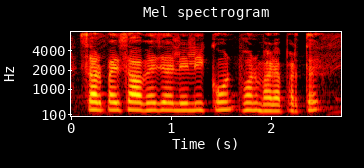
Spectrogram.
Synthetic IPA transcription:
səɾpəɪsabʱeːd͡ʒaleːlikoːnpʰoːnbʱəɽapəɾt̪e

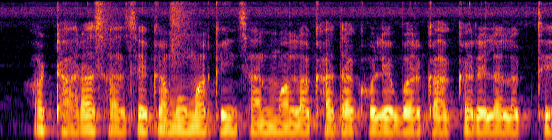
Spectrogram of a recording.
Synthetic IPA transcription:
əʈʰːaɾasalsekəmũməɾkɪnsanmãləkʰat̪akʰolebəɾkakəɾelaləkt̪e

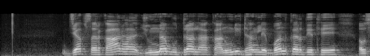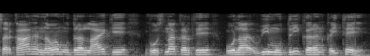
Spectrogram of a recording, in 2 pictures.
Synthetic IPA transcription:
d͡ʒəbsəɾkaɾɦəd͡ʒunːamud̪ɾalakanuniɖʱəŋɡlebə̃nd̪kəɾd̪et̪ʰeɔsəɾkaɾɦə̃nəʋamud̪ɾalaeke | ɡʱosnakəɾt̪ʰe | olawimud̪ɾikəɾənkəjt̪ʰe

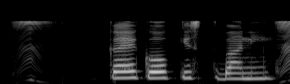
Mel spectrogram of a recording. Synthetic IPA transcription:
kɐekoːkɪst̪baːniː

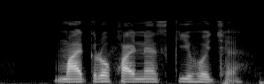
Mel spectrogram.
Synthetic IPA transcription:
maɪkɾopʰaːɪnɛ̃nskiɦoːit͡ʃʰɛ̰ː

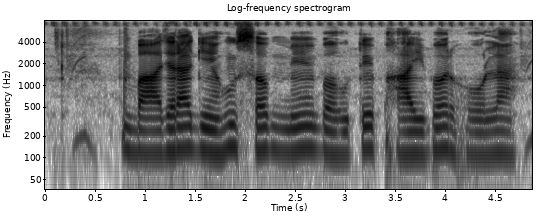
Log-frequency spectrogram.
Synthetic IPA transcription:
baːd͡ʒɾaɡeːɦũsəbmẽbəɦʊt̪epʰaːibəɾɦoːlaː

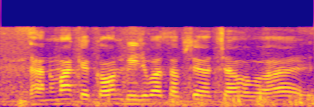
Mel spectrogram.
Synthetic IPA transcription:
d̪ʱənmakekɔːnbid͡ʒʋasəbseətːʃʰaɦobaɦaɦɛ

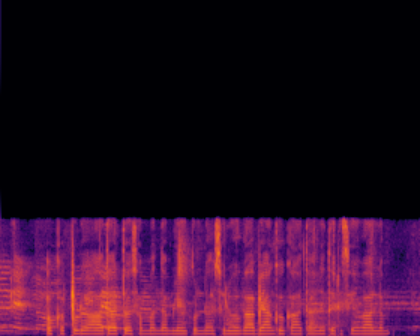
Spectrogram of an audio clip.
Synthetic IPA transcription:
ɔkɐpːuɽuaːd̪aːt̪o̞ːsɐmbɐnd̪ʱɐmleːkuɳɖaːsuluʋɐɡaːbjaːŋkukaːt̪aːlːit̪eɾisɛːʋaːɭːɐm

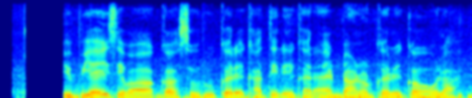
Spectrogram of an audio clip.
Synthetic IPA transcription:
juːpiaːiseːʋakasʊɾukɐɾekʰaːt̪ɪɾeːkəɾɛːp̚ɖãːʊ̃nloːɖkɐɾekɐɦoːlaː

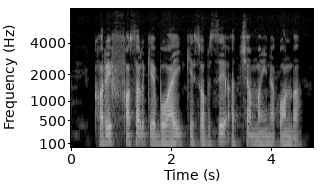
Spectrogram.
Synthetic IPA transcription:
kʰəɾiːfːəsəlkebʊwaːikesɐbseətːʃʰamɐɦiːnakɔːnbʱaː

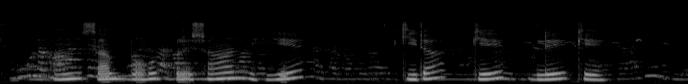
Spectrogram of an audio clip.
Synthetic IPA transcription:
ɦəmsəbːəɦʊt̪̚pəɾḛːʃaːnɦije | kɪɾa | keleːkeː

